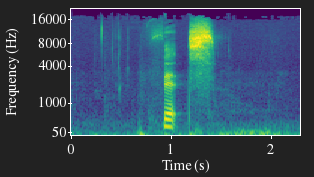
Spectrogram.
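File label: "fits", US English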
